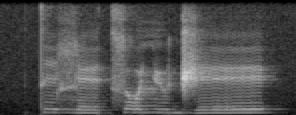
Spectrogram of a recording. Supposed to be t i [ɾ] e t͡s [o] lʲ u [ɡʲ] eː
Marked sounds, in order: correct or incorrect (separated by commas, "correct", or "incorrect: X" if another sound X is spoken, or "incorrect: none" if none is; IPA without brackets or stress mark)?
incorrect: ɮ, correct, incorrect: d͡ʒ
